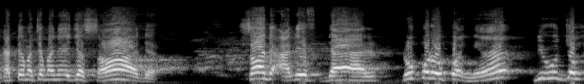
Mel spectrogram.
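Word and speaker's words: صاد: sad tadi Ustaz kata macam mana Eja sad sad Alif Dal rupa-rupanya di hujung ejaan sad itu ada Dal Dal itu bertanda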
